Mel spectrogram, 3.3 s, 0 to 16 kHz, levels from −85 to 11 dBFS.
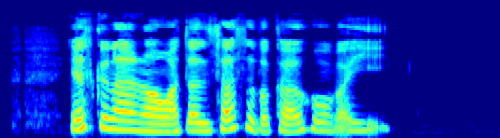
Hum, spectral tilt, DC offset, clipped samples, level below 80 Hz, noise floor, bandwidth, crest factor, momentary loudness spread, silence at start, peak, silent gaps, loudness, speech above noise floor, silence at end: none; -3.5 dB/octave; under 0.1%; under 0.1%; -80 dBFS; -82 dBFS; 11.5 kHz; 18 dB; 13 LU; 0.45 s; -8 dBFS; none; -24 LUFS; 58 dB; 0.75 s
